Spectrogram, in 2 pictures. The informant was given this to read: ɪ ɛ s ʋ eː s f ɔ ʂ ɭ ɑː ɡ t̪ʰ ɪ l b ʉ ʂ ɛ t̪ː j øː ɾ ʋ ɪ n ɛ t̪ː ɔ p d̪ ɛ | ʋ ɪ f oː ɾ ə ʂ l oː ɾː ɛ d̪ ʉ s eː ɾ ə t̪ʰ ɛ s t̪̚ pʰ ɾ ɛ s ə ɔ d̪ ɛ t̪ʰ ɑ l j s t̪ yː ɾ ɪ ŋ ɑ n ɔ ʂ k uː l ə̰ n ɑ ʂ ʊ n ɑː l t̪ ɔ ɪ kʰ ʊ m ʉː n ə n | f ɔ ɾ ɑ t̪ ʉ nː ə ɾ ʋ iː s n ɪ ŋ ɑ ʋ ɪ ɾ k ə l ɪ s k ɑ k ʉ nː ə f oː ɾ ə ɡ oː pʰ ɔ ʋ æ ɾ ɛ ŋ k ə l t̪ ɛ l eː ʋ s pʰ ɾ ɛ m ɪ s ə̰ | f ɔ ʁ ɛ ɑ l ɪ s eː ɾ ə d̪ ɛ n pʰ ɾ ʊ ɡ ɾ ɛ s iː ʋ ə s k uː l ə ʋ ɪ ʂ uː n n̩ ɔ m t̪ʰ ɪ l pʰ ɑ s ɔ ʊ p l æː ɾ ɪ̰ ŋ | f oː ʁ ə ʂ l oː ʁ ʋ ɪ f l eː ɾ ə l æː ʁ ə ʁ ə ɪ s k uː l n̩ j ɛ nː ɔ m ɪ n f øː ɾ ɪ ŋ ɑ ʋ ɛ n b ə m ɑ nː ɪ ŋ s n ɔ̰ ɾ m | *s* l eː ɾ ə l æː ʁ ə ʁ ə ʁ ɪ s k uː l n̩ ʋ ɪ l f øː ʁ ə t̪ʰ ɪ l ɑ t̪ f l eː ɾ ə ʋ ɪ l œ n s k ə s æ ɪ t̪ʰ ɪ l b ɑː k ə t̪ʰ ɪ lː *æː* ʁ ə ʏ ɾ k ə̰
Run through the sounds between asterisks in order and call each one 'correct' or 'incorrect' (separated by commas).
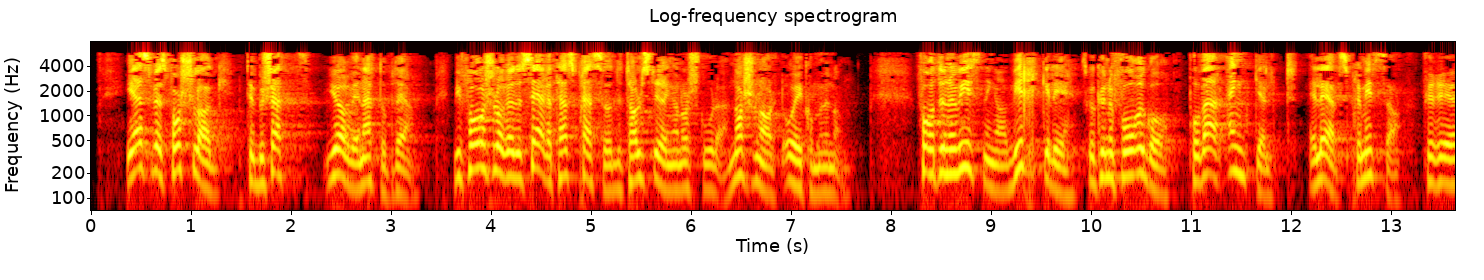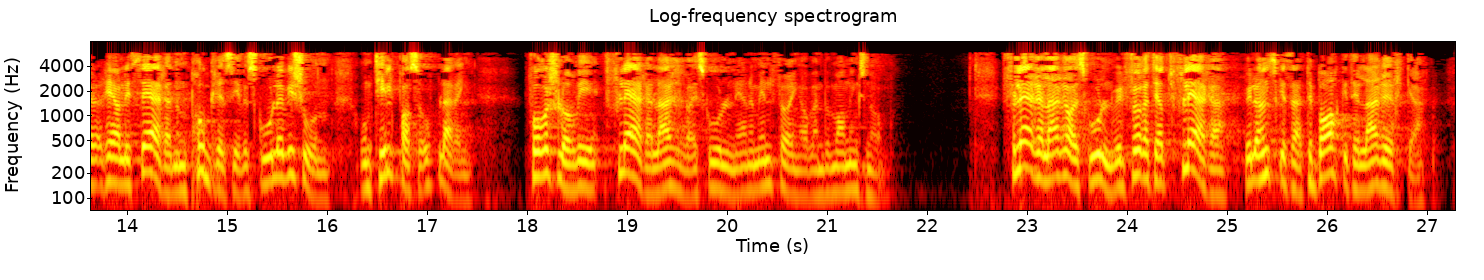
incorrect, correct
